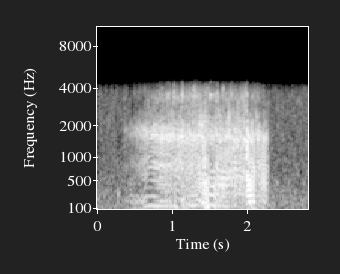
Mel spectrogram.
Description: so this is my cat kirby snoring. i really dont know why he does but yeah..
